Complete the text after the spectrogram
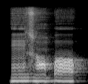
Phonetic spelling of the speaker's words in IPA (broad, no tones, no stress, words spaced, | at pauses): ẽɮɔ̃ɓɔ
